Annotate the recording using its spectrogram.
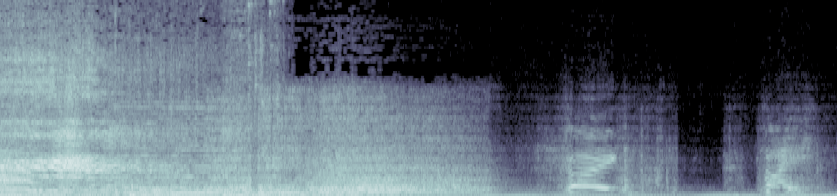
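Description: Western film soundtrack: a horse whinnying over a loud din of music and action, which fades out after about three and a half seconds. Two short cries follow near the end.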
